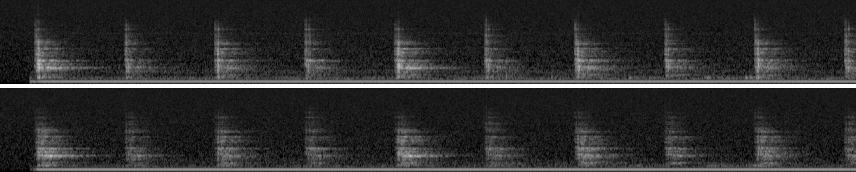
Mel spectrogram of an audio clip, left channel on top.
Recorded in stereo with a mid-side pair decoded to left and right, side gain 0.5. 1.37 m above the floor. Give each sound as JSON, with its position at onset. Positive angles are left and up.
{"t": 0.3, "sound": "ticking", "azimuth_deg": 65, "distance_m": 3.0}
